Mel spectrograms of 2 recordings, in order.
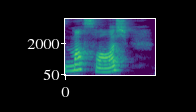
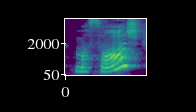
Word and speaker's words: massage: Word stress, accent, word stress is on the first syllable. It's massage, not massage. Even though this word probably does come from French and it should be stressed on the second syllable, it isn't.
